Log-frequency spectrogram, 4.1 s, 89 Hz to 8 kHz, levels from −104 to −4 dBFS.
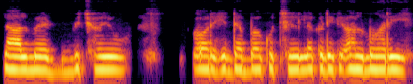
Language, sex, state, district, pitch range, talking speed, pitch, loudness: Garhwali, female, Uttarakhand, Uttarkashi, 195-205 Hz, 160 wpm, 195 Hz, -16 LUFS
